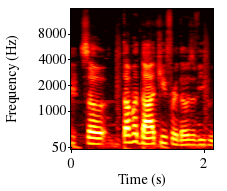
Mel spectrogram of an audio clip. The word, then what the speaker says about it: Tamagotchi: Well, I'm just saying that I never had a Tomadama. What? A Tamadamada? Tomadama because, yeah, that's the point. Since I don't own one. I don't know how to pronounce Yeah, it's a Tamagotchi.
